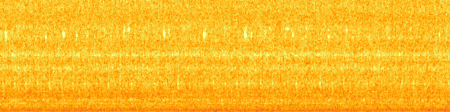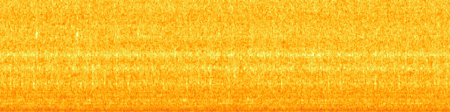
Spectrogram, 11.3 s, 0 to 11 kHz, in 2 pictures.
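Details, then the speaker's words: 2002 Corvette Z06 with a squeak traced to the front belt drive; the engine idles smoothly and evenly with a steady hum. Soap applied to the belt makes the squeak disappear entirely, which confirms the belt as the source. "so hopefully you noticed as soon as i touched that belt with the soap the noise went completely away there's no squeaking whatsoever"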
